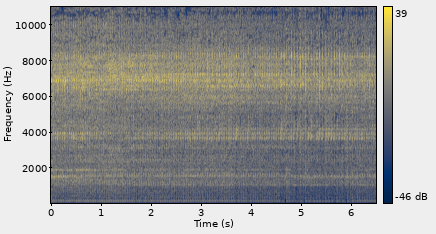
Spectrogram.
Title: Soviet Izh Planeta 3 (Иж Планета 3). Strange noise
